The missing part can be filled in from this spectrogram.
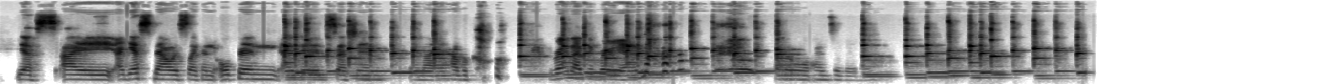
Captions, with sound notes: Yes, I guess now it's like an open-ended session. [ringtone] And I have a call! Right at the very end. [laughs] I don’t want to answer that though.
